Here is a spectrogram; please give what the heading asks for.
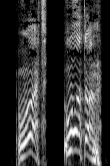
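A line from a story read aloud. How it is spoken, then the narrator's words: Shriek. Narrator (Russian): Завизжала она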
